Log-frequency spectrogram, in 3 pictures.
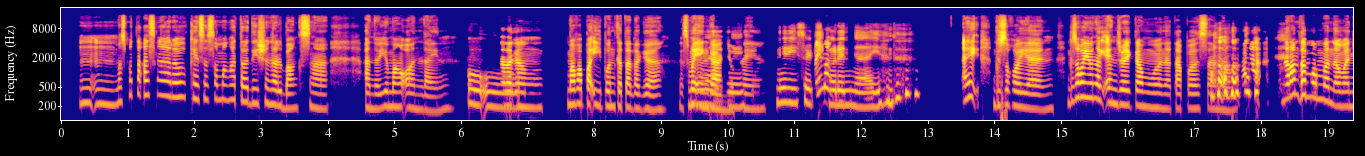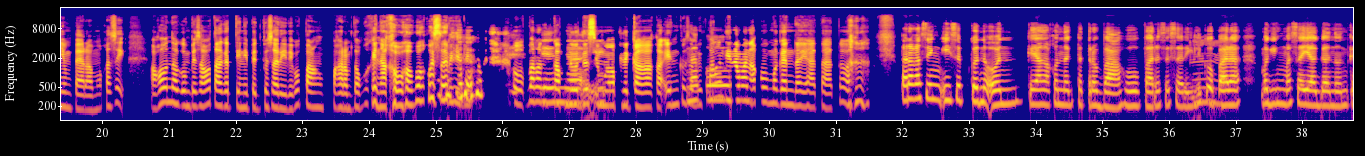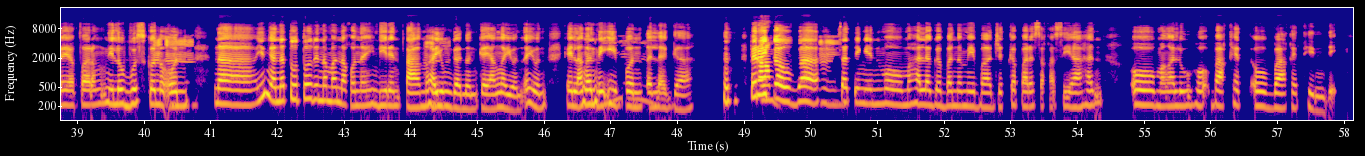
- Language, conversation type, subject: Filipino, unstructured, Paano mo pinaplano kung paano mo gagamitin ang pera mo sa hinaharap?
- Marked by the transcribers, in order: chuckle; laughing while speaking: "Oo"; laughing while speaking: "kinakawawa ko sarili ko"; laugh; chuckle; chuckle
